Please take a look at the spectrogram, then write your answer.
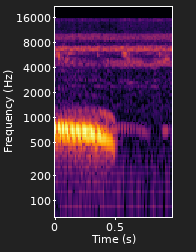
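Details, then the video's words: A single spotted dove coo, from a lure recording meant to call wild doves: one drawn-out, low, mellow note that slowly falls in pitch and ends abruptly after about half a second, with silence after. "Suara Burung Tekukur Gacor Paling Ampuh Untuk Pikat Dan Pancingan"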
